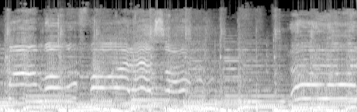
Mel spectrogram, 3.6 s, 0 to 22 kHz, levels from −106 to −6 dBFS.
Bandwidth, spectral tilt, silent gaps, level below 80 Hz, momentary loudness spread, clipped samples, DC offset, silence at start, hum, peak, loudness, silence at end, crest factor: 16.5 kHz; -5 dB/octave; none; -14 dBFS; 3 LU; 0.7%; under 0.1%; 0 s; none; 0 dBFS; -8 LUFS; 0 s; 6 dB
